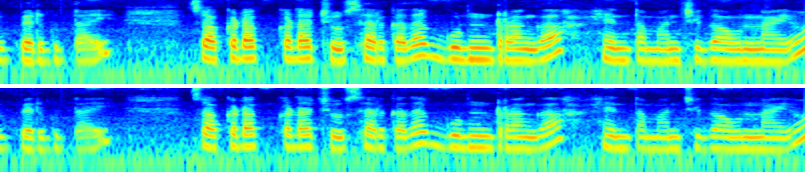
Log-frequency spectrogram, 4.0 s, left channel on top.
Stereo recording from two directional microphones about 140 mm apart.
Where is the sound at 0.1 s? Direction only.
25° left (ahead or behind).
